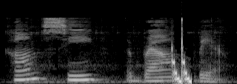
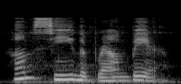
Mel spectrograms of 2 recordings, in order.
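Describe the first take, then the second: First: Slow and louder, like an order; firm command. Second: Slow, even read of the sentence; calm slow model reading. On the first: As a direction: tell them to come, firmly. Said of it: "so this is a command". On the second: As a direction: read it out slowly, word by word. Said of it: "Here it's telling you to come see the bear". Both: Shown as a demonstration.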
